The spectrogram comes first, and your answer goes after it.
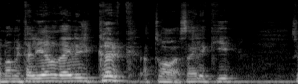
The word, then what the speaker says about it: Krk: que é o nome italiano da ilha de Krk atual. Essa ilha aqui se escreve K-R-K, Krk.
